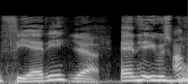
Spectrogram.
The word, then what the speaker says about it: Fieri: He pronounced his name Fieri.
